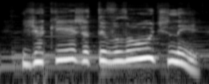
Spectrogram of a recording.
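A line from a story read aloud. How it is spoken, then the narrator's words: Admiring squeak. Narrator (Ukrainian): захоплено пропищала кишмишка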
